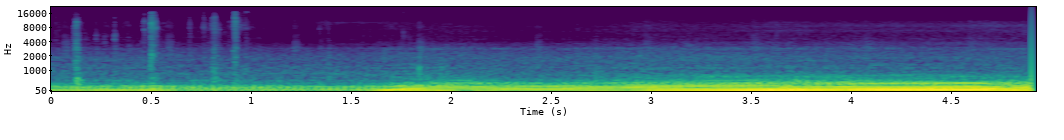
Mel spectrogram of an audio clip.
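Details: 2000 Nissan Altima, an old car owned since 2010, while driving. A deep, loud rumble that swells as the engine revs, far too throaty for a small car, from an exhaust leak, before repair.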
